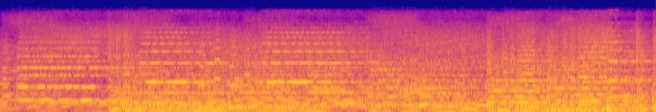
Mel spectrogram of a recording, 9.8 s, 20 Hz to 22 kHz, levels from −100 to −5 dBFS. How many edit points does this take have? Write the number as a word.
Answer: zero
